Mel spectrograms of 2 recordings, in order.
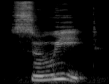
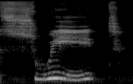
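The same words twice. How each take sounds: First: The word is said as two syllables. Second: The word is said as one syllable. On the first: The speaker calls it wrong. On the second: The speaker calls it right.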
